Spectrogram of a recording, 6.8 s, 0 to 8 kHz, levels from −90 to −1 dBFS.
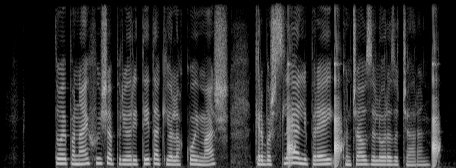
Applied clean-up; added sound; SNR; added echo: neural mask model RNNoise.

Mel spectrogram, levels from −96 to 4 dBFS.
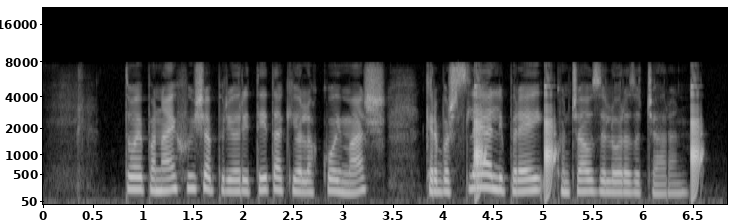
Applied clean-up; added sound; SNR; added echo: none; Tap; -4 dB; none.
